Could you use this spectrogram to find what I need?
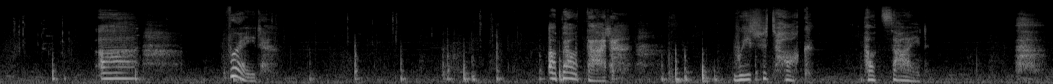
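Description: A young woman speaks softly and hesitantly.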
